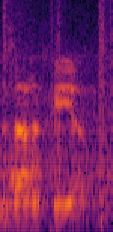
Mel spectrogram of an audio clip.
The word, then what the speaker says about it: Xanaphia: So you pronounce it like that. The X makes a Z sound. So yeah, it's pronounced Xanaphia.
